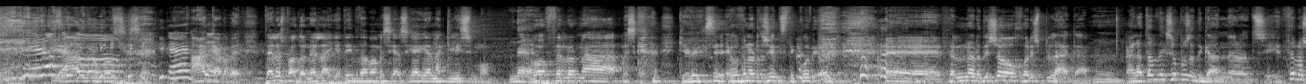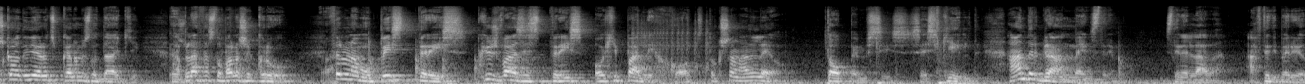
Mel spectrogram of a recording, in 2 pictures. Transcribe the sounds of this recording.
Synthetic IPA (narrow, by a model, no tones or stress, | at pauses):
ɣɐoisekɐɐɐkɐɾðe | t̪e̞lo̞spɐnd̪onelɐʝɐt̪iθɐpɐmesiɣɐsiɣɐʝɐenɐklisimo | neɣo̞θe̞lo̞nɐvɐsi̥kɐcevsieɣoθelonɐɾot̪is̬oet̪ist̪ikuðioçieθe̞lo̞nɐɾo̞t̪iso̞xo̞ɾisplɐkɐ̰ɐlɐft̪o̞ɾɐðeɡze̞ɾop̬ozðɐd̪iŋɡɐnuneɾo̞t̪i̥siθelosu̥kɐnot̪iðjɐeɾot̪isi̥pukɐnɐme̞st̪o̞d̪ɐci | ɐplɐθɐst̪ovɐlose̞kɾu | θe̞lonɐmupist̪ɾispçuzvɐzist̪ɾiso̞çipɐlixo̞t̪ːo̞ksonɐle̞o̰ | t̪o̞pe̞msisːescild̪ | ɐnd̪eɾɡɾɐund̪mejnst̪ɾḭm | st̪ine̞lɐ̰ðɐ̰ | ɐ̰ft̪it̪ibe̞ɾioð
